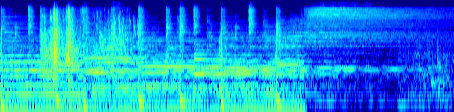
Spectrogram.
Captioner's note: water splashing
